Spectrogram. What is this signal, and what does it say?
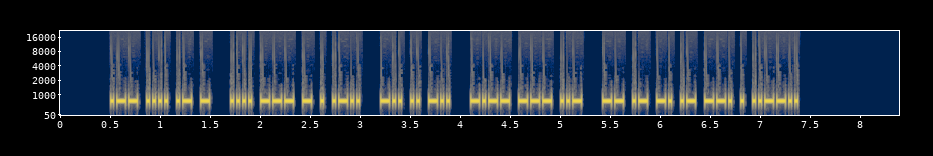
Morse code, heard as a keyed tone, about 40 wpm, 700 Hz. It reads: WHAT HOTEL DID YOU MANAGE?
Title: Sentences from Top 1600 Words 40wpm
